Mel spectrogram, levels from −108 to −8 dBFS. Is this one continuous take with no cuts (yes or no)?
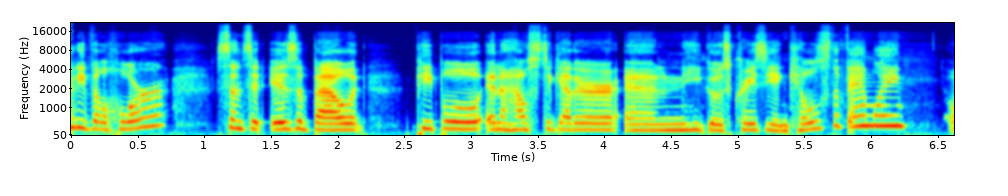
yes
